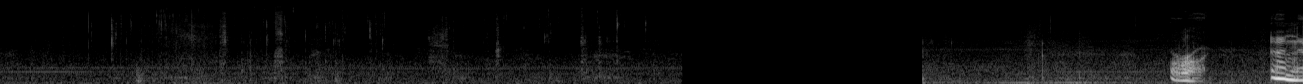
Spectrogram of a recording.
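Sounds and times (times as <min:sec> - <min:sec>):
wet squelches of modelling mix: 0:00.6 - 0:06.6.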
